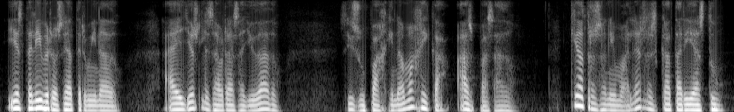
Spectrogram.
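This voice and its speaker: Very dark-voiced woman, reading quickly. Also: very deep voice. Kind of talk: scripted reading of a picture-book description.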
